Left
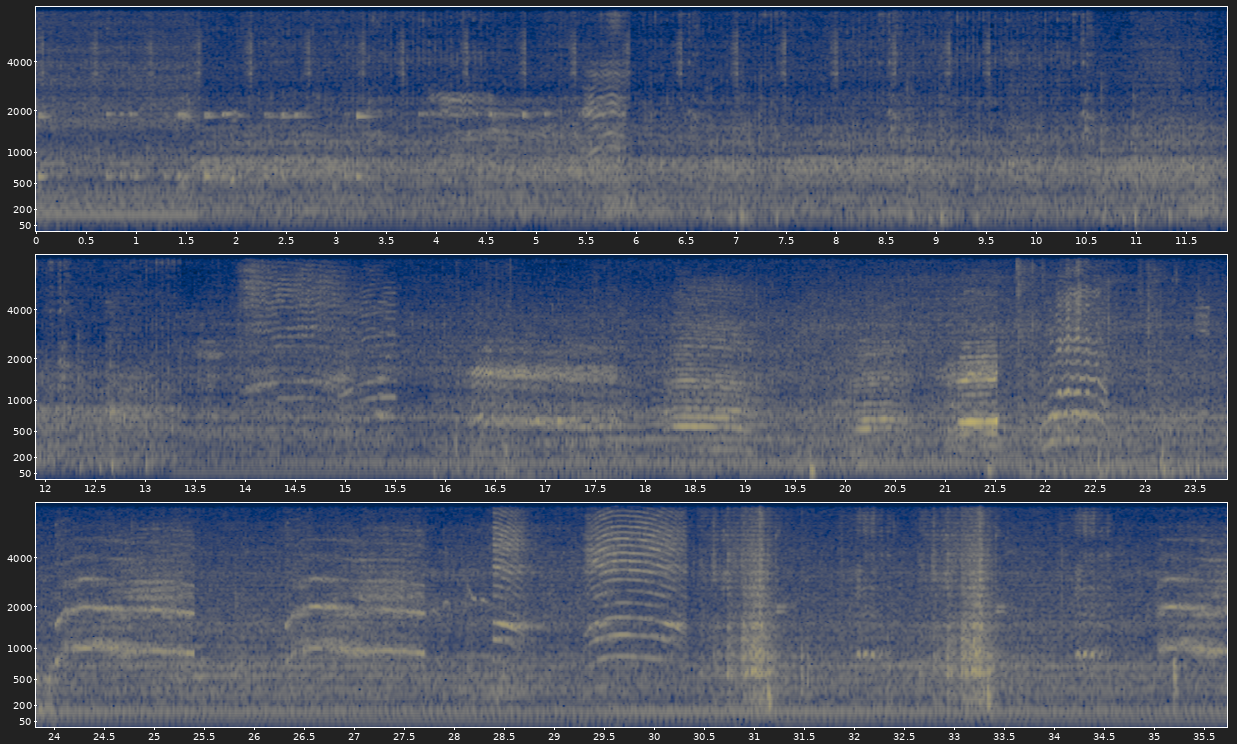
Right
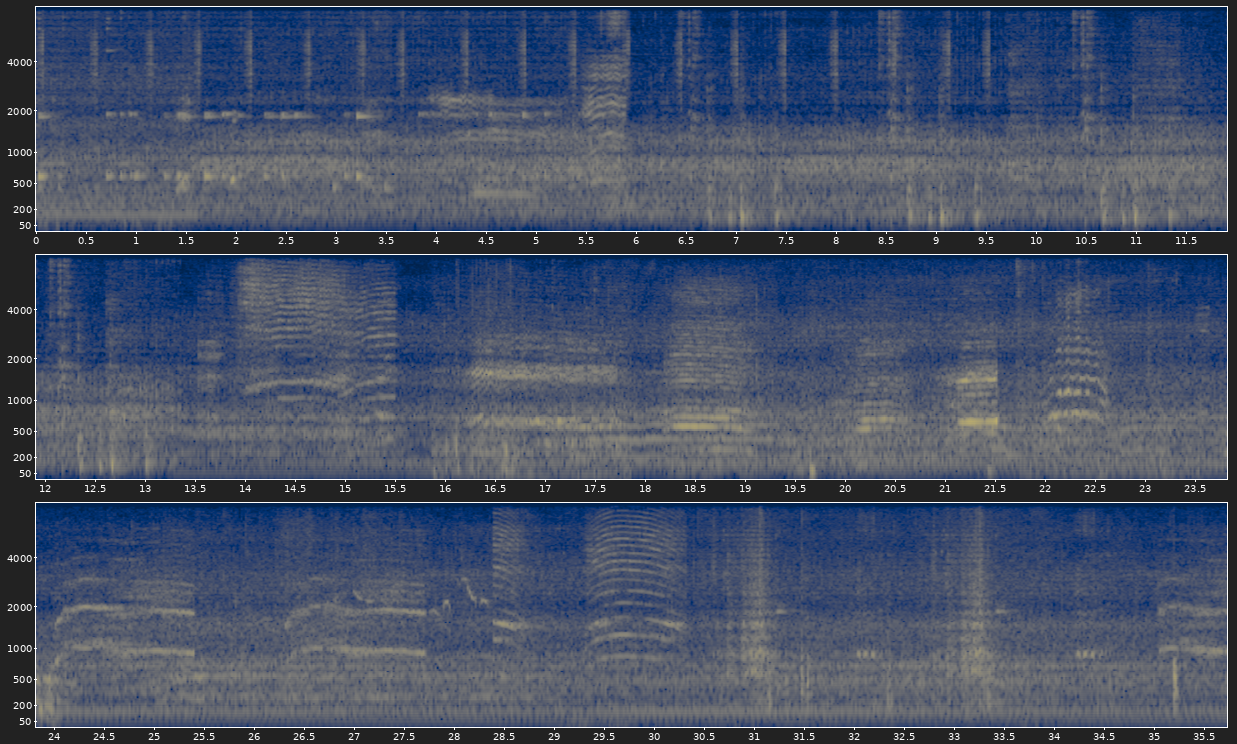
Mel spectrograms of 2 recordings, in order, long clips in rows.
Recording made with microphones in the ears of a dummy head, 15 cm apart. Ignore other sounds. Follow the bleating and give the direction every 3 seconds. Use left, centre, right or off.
right, right, right, right, right, right, centre, left, left, left, left, left.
